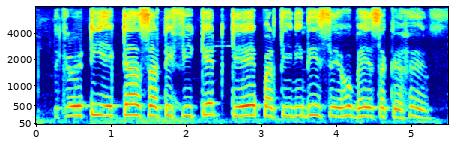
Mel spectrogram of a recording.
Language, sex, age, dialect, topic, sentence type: Maithili, male, 18-24, Bajjika, banking, statement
